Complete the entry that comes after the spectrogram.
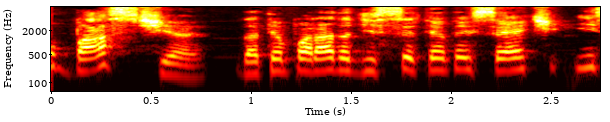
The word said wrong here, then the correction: Bastia: Não, não quero ter que corrigir o seu francês, mas é Bastia é como se tivesse um acento então, no fim.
